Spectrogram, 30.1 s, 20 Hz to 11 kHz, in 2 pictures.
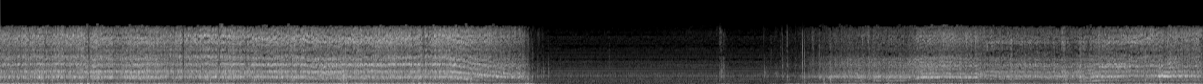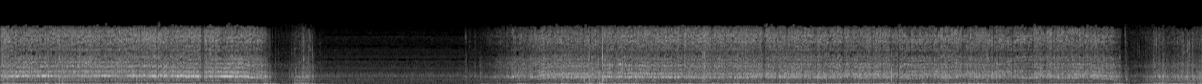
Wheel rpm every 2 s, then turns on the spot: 230, 230, 180, 10, 10, 70, 110, 150, 140, 20, 40, 120, 120, 120, 60.
18-20 28-30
